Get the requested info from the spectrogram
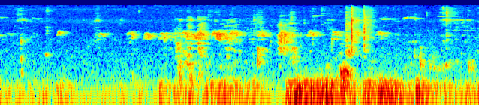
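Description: Faint rustling of leaves and branches with scattered small snaps and knocks, starting about two seconds in. There is a brief low rumble about four seconds in.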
